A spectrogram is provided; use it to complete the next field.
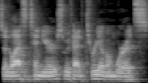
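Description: On a very clean recording with a silent background, a man with an American accent speaks at a very fast pace in a fairly low pitch. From US South. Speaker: sports podcast co-host. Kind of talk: casual chat. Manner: animated.

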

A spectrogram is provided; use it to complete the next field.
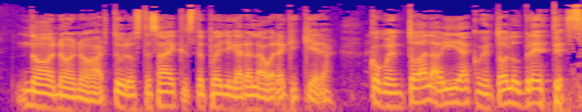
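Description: Amid noticeable background noise, a man talks at a very fast pace in a medium pitch with lively intonation. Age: 40s. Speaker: podcast co-host, comedian. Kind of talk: casual comedic chat.

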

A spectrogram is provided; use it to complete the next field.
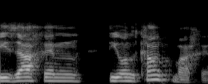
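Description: A man with an English accent, a fairly high pitch, ordinary pitch variation and a very slow pace. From USA. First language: English (speaking German). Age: 50s. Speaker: author and raw food advocate. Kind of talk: interview. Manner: halting.

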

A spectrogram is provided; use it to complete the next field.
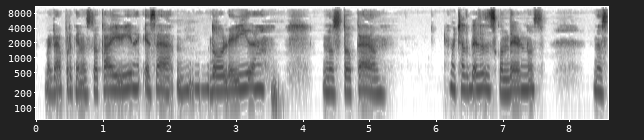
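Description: The speaker is a woman. Her voice sounds dry and close, without any echo. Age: 20s. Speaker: guest sharing mental health story. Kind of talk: personal testimony.

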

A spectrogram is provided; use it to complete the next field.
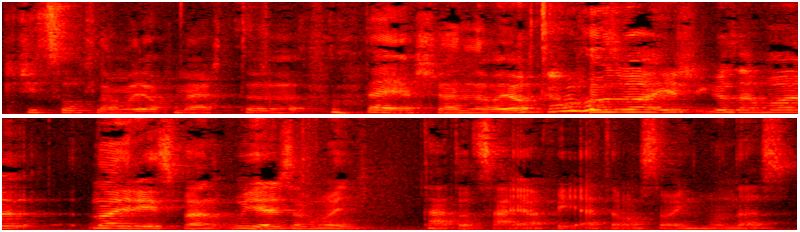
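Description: Against noticeable background noise and audible room echo, a woman talks at a fairly quick pace. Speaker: podcast host. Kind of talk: interview.

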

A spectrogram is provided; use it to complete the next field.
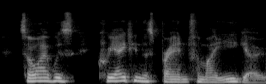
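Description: The voice is somewhat breathy with a dark, mellow tone, lively intonation and a fairly quick pace. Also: man, very clean recording, silent background. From New Zealand. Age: 50s. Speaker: business consultant and podcast host. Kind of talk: interview.

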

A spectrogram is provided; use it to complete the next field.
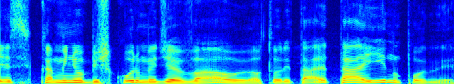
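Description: A man speaks at a moderate pace with fairly high pitch and ordinary pitch variation. The recording is very clean with a silent background, dry and close with no echo. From Pará, Brazil. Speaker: musician. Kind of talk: interview. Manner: halting.

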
